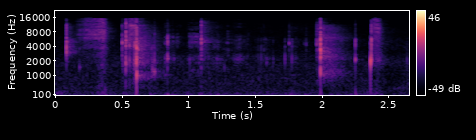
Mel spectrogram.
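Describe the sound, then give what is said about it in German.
A can of 4.7% session IPA beer, hopped with Amarillo, Mosaic and Simcoe, is cracked open: a few sharp metallic clicks and snaps with a brief fizzy hiss, no voices. “Jungs, lasst knallen.”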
